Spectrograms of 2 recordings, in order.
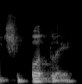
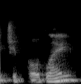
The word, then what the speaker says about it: chipotle: So yeah, the correct pronunciation in Spanish, if we're going to get technical, it would be chipotle. It's okay in English to say chipotle, but it's just funny to see videos of older people trying to pronounce this one.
